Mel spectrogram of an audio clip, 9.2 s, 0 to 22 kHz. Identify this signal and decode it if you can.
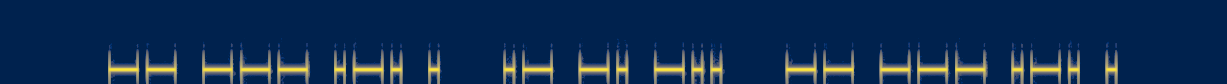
Morse code, heard as a keyed tone, about 17 wpm, 700 Hz. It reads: MORE AND MORE
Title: Sets of 3 Words 17wpm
